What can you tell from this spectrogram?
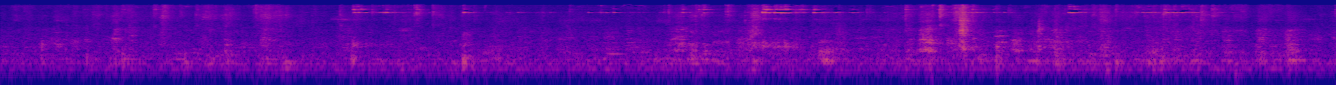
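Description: Two dogs play-wrestling, with short dog vocal sounds and scuffling, louder for a few seconds past the middle.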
